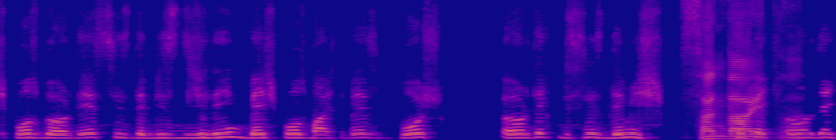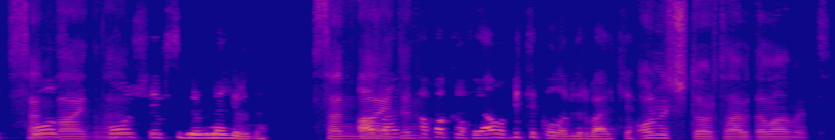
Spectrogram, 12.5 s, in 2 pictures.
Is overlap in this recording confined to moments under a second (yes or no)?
no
